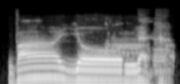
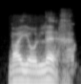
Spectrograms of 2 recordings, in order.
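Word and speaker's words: וַיּוֹלֶךְ: That syllable right there produces what's called a diphthong, which means you're pronouncing multiple vowels in a row. And it's pronounced something like yow. Now that's kind of hard to pronounce. So in Hebrew, it's going to turn into yo. So instead of having a patach here and a shva there, you simply have a cholam there.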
